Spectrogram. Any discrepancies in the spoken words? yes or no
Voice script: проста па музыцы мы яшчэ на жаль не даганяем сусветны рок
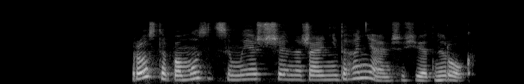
no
